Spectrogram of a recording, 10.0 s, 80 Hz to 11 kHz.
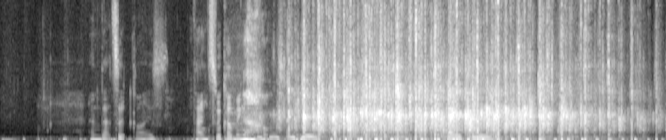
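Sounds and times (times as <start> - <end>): audience applauding: 4.0 - 10.0.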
